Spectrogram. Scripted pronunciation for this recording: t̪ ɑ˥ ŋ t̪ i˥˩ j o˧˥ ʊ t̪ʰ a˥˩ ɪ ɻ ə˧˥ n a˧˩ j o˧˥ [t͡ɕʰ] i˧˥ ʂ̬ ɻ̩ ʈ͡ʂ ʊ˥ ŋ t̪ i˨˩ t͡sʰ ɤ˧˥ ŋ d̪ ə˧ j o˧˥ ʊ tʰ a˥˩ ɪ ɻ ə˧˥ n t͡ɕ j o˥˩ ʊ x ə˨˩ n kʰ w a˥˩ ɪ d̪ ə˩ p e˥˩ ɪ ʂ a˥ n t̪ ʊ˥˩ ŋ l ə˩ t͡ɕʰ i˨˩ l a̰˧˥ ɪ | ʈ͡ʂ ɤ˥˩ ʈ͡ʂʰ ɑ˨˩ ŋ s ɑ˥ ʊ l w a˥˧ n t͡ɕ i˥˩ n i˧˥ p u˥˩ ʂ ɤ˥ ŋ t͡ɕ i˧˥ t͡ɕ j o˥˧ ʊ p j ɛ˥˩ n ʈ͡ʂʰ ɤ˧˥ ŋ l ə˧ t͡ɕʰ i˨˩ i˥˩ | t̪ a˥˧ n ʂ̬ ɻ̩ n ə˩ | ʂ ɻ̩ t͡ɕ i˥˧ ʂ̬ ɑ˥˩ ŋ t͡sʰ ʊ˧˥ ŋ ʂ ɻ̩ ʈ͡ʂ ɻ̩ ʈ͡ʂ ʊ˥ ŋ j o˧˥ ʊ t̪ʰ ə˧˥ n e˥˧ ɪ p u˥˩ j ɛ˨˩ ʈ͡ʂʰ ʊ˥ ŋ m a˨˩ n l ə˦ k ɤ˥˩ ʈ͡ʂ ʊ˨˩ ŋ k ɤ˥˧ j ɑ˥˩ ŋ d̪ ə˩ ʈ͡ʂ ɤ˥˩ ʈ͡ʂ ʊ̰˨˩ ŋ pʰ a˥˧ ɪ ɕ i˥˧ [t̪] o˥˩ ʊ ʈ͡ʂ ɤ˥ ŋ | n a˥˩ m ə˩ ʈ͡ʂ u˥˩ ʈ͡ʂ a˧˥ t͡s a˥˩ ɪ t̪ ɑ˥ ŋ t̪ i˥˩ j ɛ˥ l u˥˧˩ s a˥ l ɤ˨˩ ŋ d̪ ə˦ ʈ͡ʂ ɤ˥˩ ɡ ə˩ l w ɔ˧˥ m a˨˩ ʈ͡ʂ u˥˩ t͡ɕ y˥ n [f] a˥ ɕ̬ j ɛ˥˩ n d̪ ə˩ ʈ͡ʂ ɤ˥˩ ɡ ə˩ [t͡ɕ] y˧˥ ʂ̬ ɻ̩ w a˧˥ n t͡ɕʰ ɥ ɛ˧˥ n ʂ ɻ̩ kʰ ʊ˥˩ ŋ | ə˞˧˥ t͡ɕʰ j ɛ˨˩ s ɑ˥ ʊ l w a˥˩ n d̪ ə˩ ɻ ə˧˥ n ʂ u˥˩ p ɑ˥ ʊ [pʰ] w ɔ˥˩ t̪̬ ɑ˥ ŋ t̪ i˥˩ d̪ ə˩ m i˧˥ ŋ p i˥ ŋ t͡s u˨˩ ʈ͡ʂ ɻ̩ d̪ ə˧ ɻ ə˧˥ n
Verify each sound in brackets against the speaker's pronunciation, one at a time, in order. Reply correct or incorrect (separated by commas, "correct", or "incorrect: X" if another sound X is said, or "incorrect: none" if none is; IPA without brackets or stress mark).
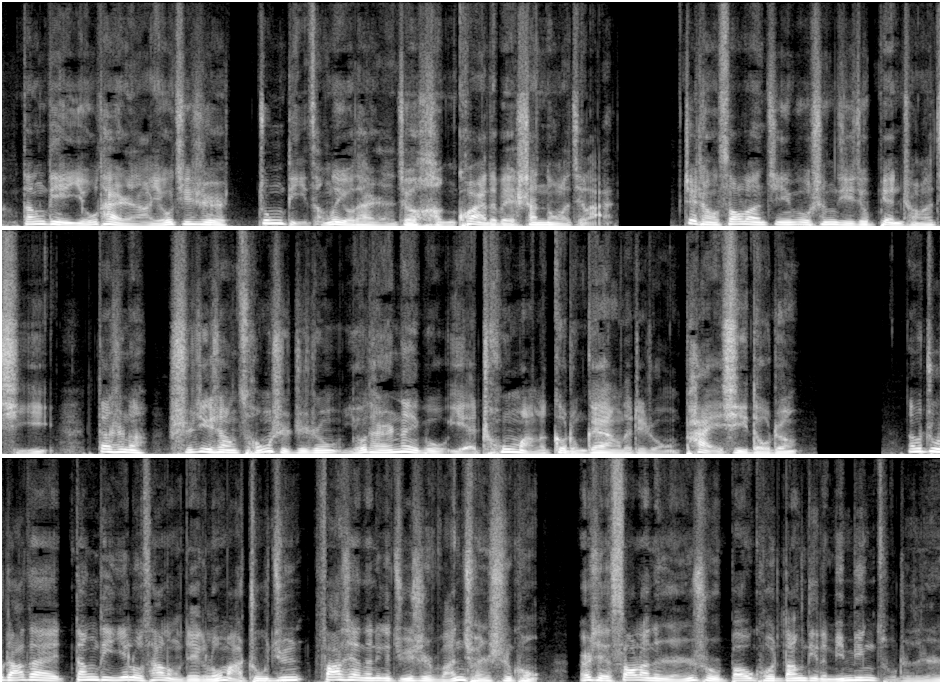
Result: correct, correct, correct, correct, incorrect: kʰ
